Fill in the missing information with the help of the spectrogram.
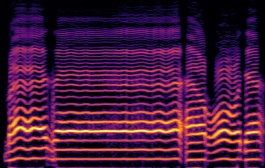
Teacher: Maka kita panjangkan za-nya, hati-hati juga jangan terbaca dengan zai, tapi tetap za, yaitu ujung lidah menempel dengan gigi sari atas. Madza arada, baru dibaca dengan panjangkan za-nya dulu 4 harokat, baru kita baca a-nya.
